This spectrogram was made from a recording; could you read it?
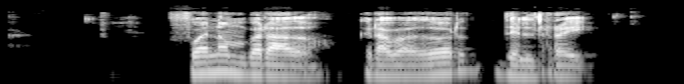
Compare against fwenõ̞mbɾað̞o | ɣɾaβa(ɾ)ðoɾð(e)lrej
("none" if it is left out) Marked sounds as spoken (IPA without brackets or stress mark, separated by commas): none, e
